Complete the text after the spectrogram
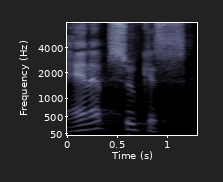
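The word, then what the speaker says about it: Anapsukis (ἀνάψυξις): Now, that word refreshing, anapsukis, now that Greek word is a long one for me, okay? I'm going to try it again. Anapsukis, properly, or here's how you say it, recovery of breath.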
